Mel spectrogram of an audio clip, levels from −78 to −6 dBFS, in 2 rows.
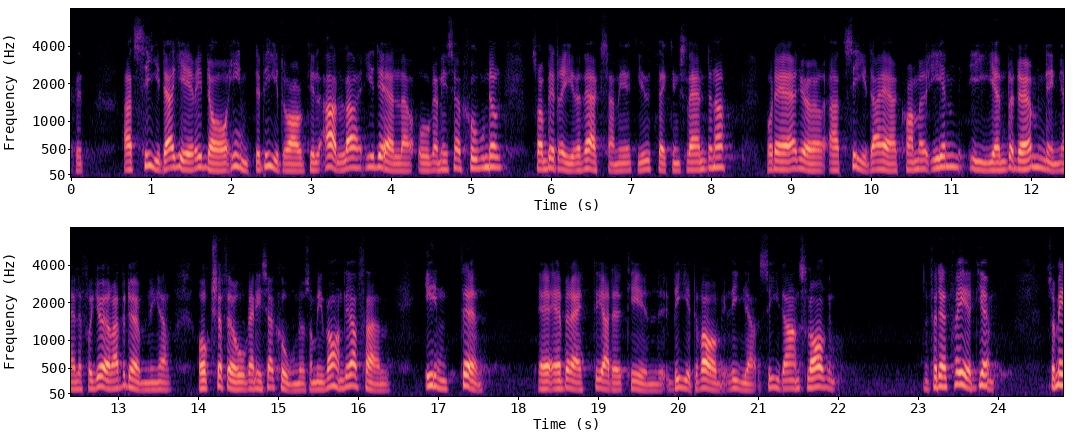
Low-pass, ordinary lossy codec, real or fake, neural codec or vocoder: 7.2 kHz; none; fake; codec, 16 kHz, 2 kbps, FunCodec, trained on LibriTTS, 25 frames a second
